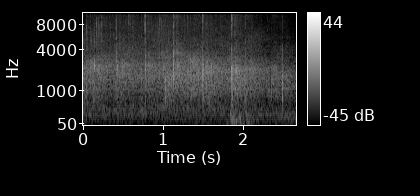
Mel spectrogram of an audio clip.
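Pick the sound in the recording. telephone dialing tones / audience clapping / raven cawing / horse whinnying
audience clapping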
